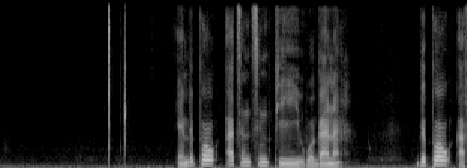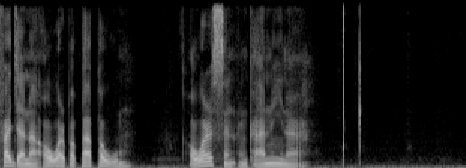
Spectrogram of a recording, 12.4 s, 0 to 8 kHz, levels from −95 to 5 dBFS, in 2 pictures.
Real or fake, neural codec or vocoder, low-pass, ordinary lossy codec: fake; codec, 16 kHz, 8 kbps, FunCodec, trained on Chinese and English, 25 frames a second; none; none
